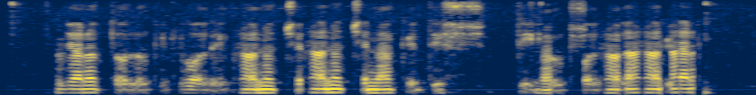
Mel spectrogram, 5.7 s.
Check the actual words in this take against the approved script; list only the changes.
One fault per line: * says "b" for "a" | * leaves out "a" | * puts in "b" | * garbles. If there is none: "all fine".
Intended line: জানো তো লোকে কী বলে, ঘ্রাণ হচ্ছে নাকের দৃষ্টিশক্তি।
* puts in "ঘ্রাণ হচ্ছে"
* garbles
